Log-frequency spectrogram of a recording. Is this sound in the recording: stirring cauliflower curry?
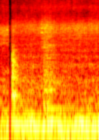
yes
